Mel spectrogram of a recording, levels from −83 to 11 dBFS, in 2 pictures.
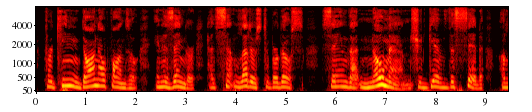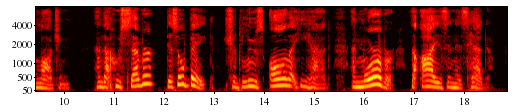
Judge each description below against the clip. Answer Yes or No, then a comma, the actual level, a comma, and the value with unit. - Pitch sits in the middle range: Yes, medium, 180 Hz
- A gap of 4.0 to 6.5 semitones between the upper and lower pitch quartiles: Yes, average, 4.9 semitones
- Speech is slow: Yes, slow, 125 wpm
